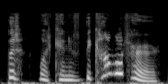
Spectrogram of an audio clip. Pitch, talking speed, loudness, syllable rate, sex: 250 Hz, 250 wpm, -17 LUFS, 7.5 syllables/s, female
